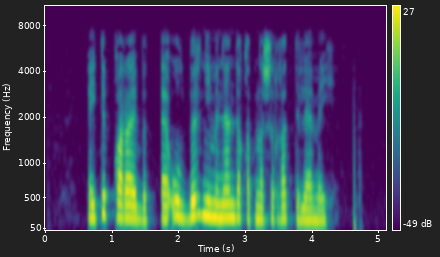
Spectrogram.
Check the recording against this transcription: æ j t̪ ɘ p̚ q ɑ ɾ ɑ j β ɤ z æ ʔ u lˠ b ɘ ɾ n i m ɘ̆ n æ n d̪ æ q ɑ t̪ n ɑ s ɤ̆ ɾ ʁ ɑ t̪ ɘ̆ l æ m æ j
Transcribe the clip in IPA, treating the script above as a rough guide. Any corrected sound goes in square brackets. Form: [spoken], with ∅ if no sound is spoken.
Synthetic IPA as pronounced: æ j t̪ ɘ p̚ q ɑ ɾ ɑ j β ɤ [ð] æ ʔ u lˠ b ɘ ɾ n i m ɘ̆ n æ n d̪ æ q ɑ t̪ n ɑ [ʃ] ɤ̆ ɾ ʁ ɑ t̪ ɘ̆ l æ m æ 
